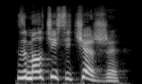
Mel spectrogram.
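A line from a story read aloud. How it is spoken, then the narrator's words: Shouting. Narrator (Russian): крикнула Вэйнло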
